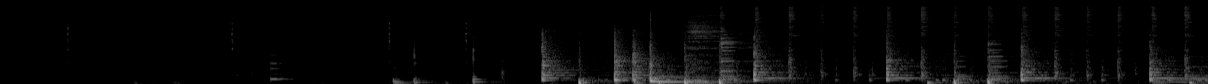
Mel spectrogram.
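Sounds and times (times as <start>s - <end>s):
bass: 3.9s - 5.2s, 5.8s - 8.0s, 9.2s - 12.0s
drum kit with cymbal and snare: 5.0s - 12.0s
electric keyboard: 6.9s - 7.7s, 9.5s - 10.7s, 11.5s - 12.0s.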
